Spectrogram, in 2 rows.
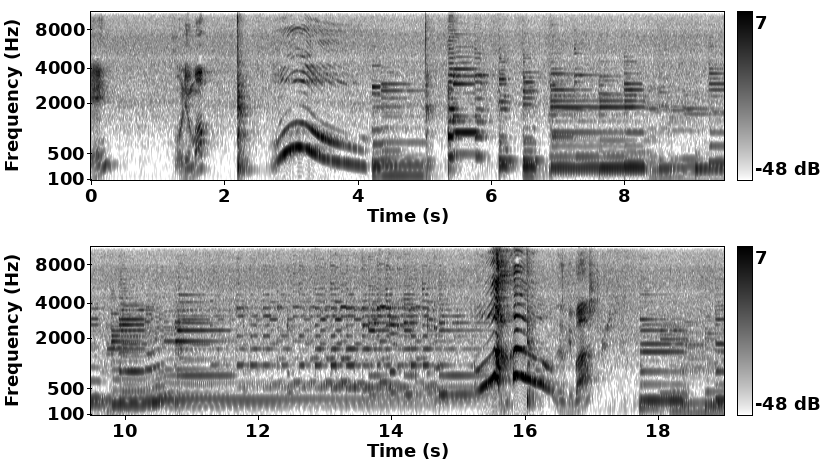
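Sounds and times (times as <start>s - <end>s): electric guitar chords: 4.2s - 15.3s, 17.7s - 19.0s.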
